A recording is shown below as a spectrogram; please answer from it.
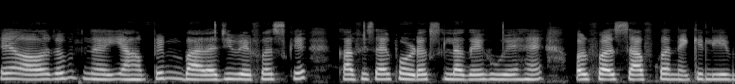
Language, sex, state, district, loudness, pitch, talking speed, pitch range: Hindi, female, Bihar, Katihar, -17 LUFS, 235 Hz, 155 wpm, 230-245 Hz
